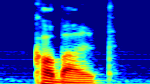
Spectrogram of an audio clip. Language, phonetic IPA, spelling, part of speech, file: Polish, [ˈkɔbalt], kobalt, noun, Pl-kobalt.ogg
